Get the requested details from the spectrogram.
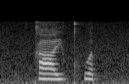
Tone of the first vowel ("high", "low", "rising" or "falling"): high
